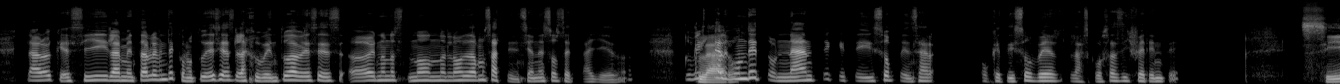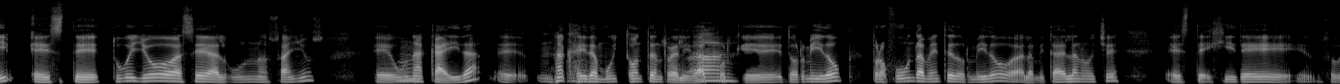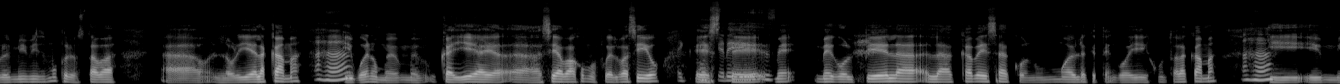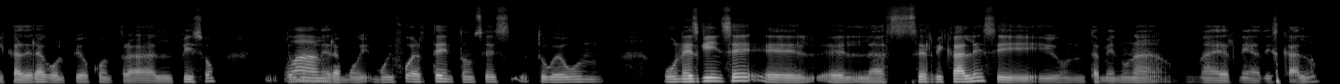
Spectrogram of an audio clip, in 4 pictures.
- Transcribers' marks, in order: other background noise; chuckle
- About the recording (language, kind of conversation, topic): Spanish, podcast, ¿Cómo decides qué hábito merece tu tiempo y esfuerzo?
